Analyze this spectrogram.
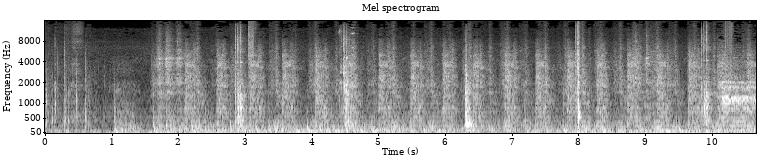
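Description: A generator's parts rattle and clank as they are worked on.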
